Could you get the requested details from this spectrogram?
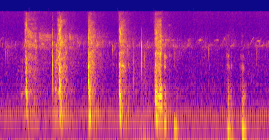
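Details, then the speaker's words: A sneeze from an olive baboon at a waterhole in Kenya. "bless you it rather epitomizes why we enjoy watching baboons there is something very human about their Antics and say to hear them sneeze like that"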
